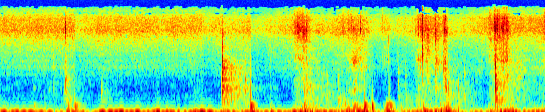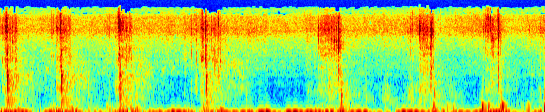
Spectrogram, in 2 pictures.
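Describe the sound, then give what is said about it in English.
Knife chopping leeks on a cutting board while making beef bourguignon: many quick, sharp strikes in a steady, slightly uneven rhythm, each a dry thud with a crisp click, with no talking. “I'm going to chop the leek up here.”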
